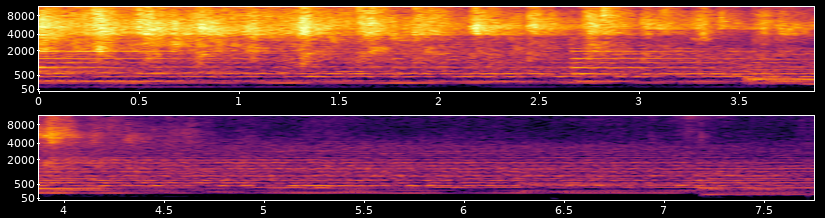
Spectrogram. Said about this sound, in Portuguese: Você viu o tanto que nosso time está ligado? Vamos aplaudir ele.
